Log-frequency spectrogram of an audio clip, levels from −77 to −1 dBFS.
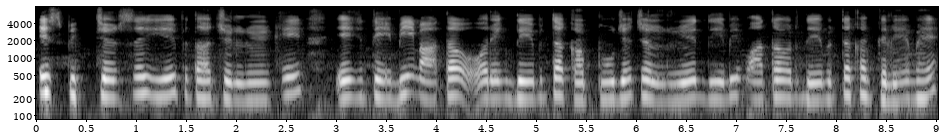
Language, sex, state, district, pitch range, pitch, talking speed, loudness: Hindi, female, Odisha, Khordha, 195-225 Hz, 205 Hz, 175 wpm, -20 LUFS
